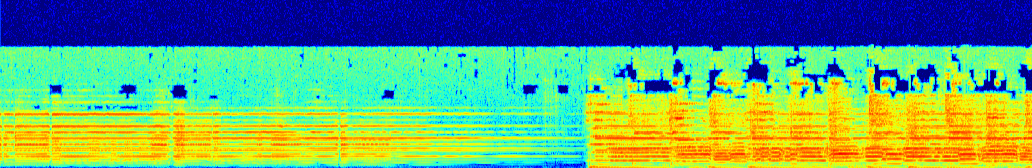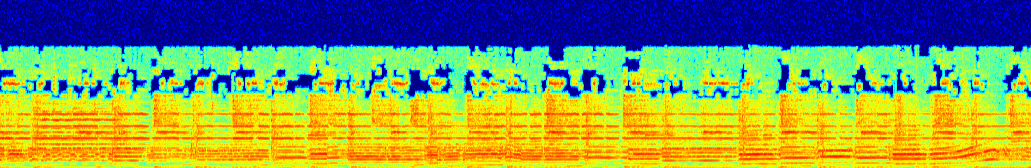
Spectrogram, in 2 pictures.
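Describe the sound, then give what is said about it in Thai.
A bowed Isan so fiddle plays sustained, wavering high notes alone, then a full band with a steady drum beat and bass comes in loudly underneath as the fiddle melody continues. “นี่คือเสียงโซของคนขี้เมา”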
